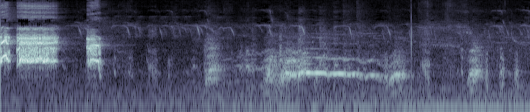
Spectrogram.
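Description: Two loud, harsh squawks open, then a rooster's drawn-out crow carries in the background, a hoarse note held about a second before falling away.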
